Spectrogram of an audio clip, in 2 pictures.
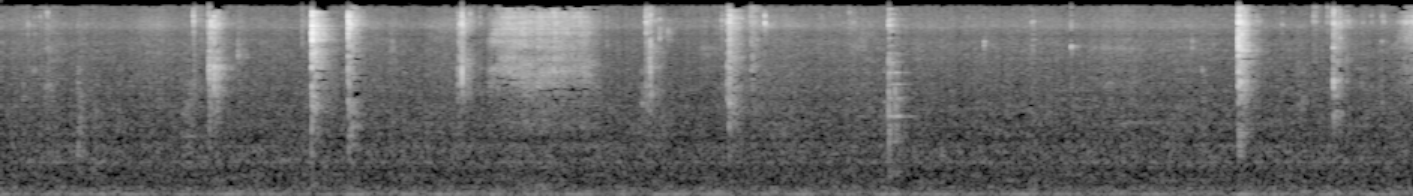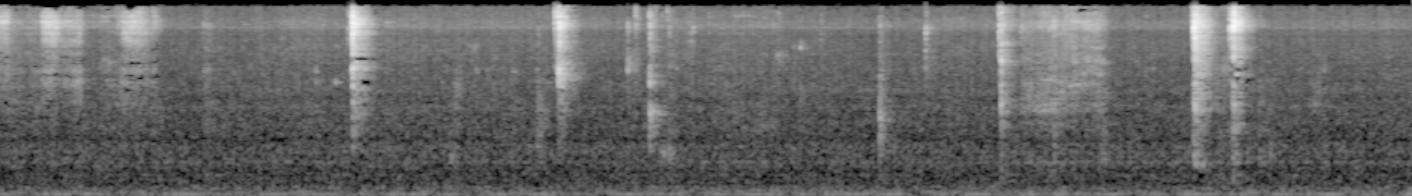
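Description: Close-miked eating sounds: a person chewing rice and rajma eaten by hand, with a crisp fried 'colorful fingers' snack, giving scattered sharp crunches and mouth clicks, a couple of short crunching runs, over a steady low hum.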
